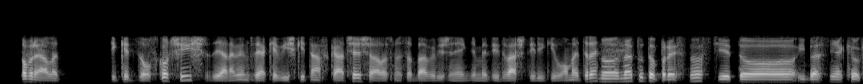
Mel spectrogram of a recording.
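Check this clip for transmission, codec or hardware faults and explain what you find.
Nothing stood out on listening to this telephone-band speech.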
